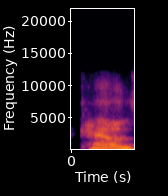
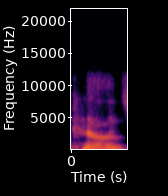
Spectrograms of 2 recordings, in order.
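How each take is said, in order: First: The R sound is dropped from the word. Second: The R sound is pronounced in the word. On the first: This is how locals say it. The speaker calls it right. "definitely closer to correct" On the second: This is how Canadians say it. The speaker calls it wrong. "They don't pronounce that R the same way that uh, that we do"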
